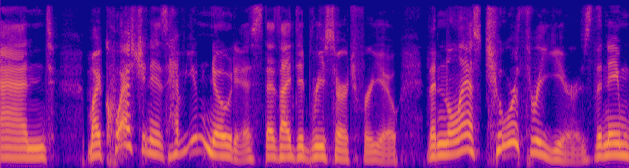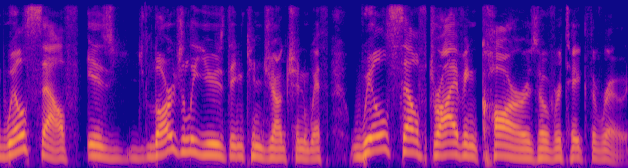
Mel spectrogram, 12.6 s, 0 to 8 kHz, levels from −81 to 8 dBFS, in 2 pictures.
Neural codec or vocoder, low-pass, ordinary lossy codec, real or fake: none; 7.2 kHz; AAC, 48 kbps; real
